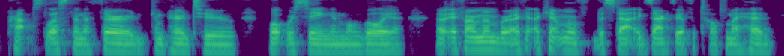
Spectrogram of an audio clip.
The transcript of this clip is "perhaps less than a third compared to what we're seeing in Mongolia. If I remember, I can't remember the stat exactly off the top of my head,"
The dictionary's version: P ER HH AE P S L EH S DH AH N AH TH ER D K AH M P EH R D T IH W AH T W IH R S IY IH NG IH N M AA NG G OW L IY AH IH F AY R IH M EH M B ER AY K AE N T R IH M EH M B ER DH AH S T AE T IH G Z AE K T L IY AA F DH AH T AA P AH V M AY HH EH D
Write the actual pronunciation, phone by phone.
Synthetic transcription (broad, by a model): P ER HH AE P S L EH S DH AH N AH TH ER D K M P EH R D T IH W AH T W IH R S IY IH NG IH N M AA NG G OW L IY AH IH F AY R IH M EH M B ER AY K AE N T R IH M EH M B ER DH AH S T AE T IH G Z AE K T L IY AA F DH AH T AA P AH V M AY HH EH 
